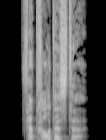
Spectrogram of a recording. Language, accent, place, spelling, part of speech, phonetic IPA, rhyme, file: German, Germany, Berlin, vertrauteste, adjective, [fɛɐ̯ˈtʁaʊ̯təstə], -aʊ̯təstə, De-vertrauteste.ogg
- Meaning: inflection of vertraut: 1. strong/mixed nominative/accusative feminine singular superlative degree 2. strong nominative/accusative plural superlative degree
